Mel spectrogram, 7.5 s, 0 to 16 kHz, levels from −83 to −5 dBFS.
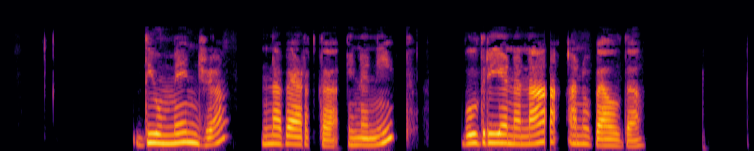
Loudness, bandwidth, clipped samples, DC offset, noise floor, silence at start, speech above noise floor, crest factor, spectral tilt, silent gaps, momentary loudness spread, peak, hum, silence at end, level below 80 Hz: -18 LUFS; 7.2 kHz; under 0.1%; under 0.1%; under -90 dBFS; 1.35 s; over 72 dB; 18 dB; -6 dB/octave; 2.43-2.61 s, 4.30-4.61 s; 9 LU; -2 dBFS; none; 1.1 s; -62 dBFS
